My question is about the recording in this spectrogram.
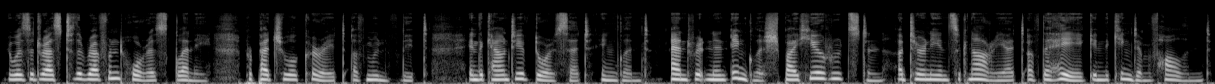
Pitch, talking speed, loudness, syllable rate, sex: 205 Hz, 180 wpm, -18 LUFS, 5.7 syllables/s, female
